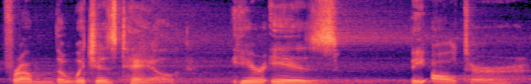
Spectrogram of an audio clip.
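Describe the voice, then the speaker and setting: A man as a courtly, sinister horror host, narrating theatrically with ominous dramatic pauses. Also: mid-range voice, sing-song, dark tone. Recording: long cavernous reverb.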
